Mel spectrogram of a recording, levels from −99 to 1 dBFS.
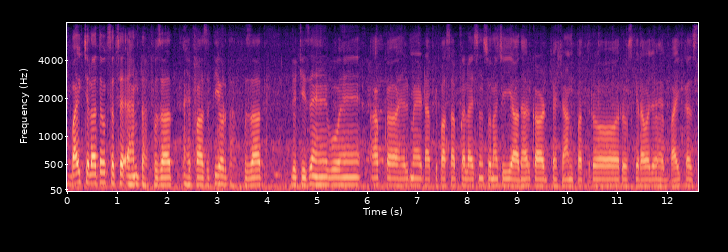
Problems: none marked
